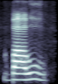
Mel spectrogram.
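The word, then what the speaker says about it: baú: Again, accent is on the last syllable. Bahu.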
